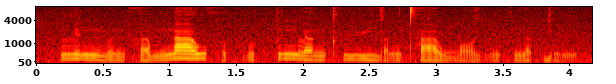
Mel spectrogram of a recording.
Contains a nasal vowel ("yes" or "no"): no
